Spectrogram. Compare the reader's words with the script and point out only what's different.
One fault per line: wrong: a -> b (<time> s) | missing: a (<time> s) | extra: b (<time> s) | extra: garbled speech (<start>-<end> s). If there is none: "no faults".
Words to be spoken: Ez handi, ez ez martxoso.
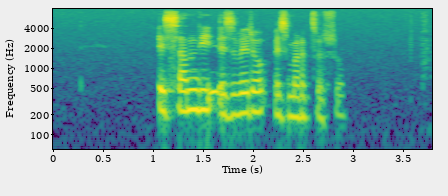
extra: bero (1.9 s)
